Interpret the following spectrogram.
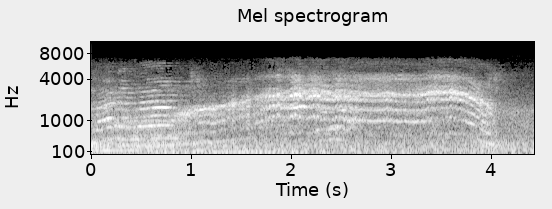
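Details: Hungry stray cat in Damansara Damai, giving one long, drawn-out meow that rises then falls and fades over about four seconds, with steady background traffic noise.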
